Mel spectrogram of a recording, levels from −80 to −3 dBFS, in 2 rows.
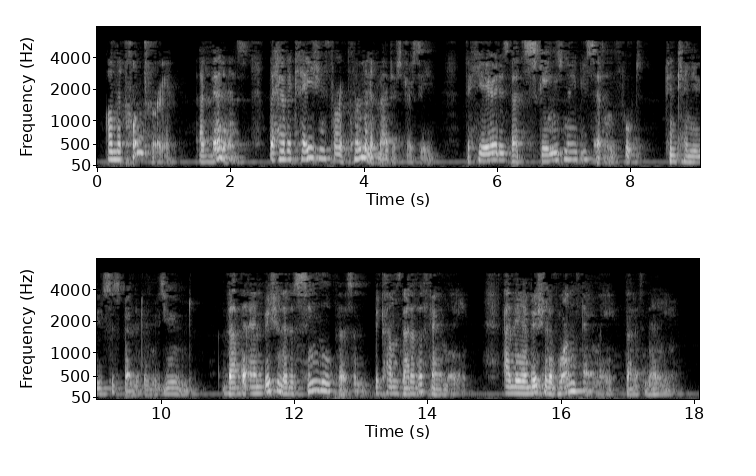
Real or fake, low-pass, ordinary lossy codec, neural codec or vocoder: fake; 7.2 kHz; MP3, 24 kbps; codec, 44.1 kHz, 2.6 kbps, SNAC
